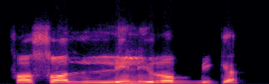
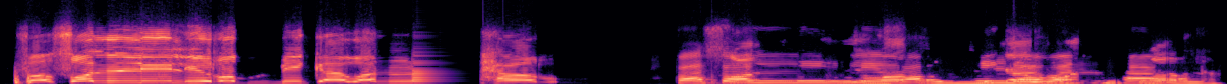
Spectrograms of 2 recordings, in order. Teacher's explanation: ফাসাল্লি বলার পরে পরে লিরব্বিকাটা যেন আলাদা শব্দের লাম এটা বোঝা যায়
